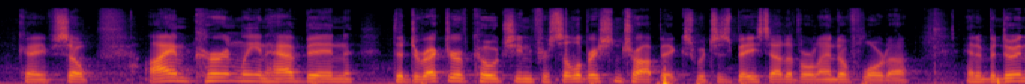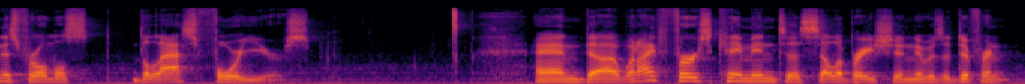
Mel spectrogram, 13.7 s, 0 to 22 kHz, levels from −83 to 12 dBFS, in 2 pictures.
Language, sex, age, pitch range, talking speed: English, male, 40-59, 100-145 Hz, 195 wpm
